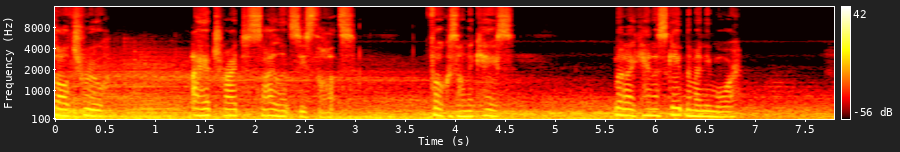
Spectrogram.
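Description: A woman speaks calmly and quietly, close up.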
